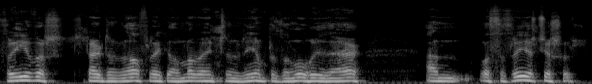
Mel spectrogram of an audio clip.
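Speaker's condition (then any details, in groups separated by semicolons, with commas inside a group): Parkinson's; Parkinson's diagnosed about 14 years ago, hand tremor and shake led to diagnosis; uses watch-like device called Beach Band, medication mentioned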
